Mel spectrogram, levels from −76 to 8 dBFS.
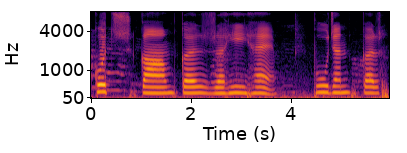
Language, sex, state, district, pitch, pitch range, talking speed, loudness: Hindi, male, Madhya Pradesh, Bhopal, 210 Hz, 205-220 Hz, 70 wpm, -14 LUFS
